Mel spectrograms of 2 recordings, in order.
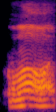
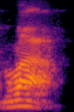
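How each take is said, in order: First: The letter ends in a rounded o vowel. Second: The letter ends in an open a vowel. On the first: The speaker calls it right. "ketika mengucapkan ro" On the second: The speaker calls it wrong. "itu jadi apa? Ra. Ya itu pakai a"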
